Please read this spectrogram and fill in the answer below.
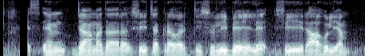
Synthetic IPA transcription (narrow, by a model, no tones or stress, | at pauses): esemd͡ʒaːmɐd̪aːɾɐʃɾiːt͡ʃɐkɾɐʋɐɾt̪isulibeːleʃɾiːɾaːɦuljɐm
